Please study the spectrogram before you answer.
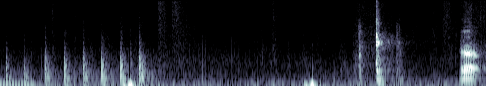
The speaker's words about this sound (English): She tied it into a knot over a walking cane and came down and knocked on the door of her employer's room.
